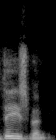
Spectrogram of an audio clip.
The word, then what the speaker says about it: Theismann: How do you pronounce our last name? I'll explain it later." He said, "It was Thman." Hung the phone up. I turned to Roger. I said, "Raj, my last name is Theman."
